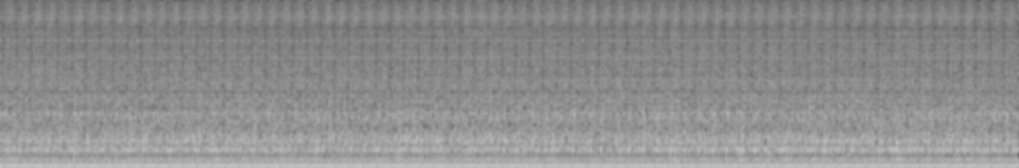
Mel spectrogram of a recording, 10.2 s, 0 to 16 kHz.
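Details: VW Sharan 2.0 TDI CFFB common rail diesel, cold start after timing belt replacement and injector removal without bleeding: a steady idle with a fast, light metallic rattle of about 3–4 beats a second. Owner thinks it is the bad timing belt tensioner pulley, not the engine.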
